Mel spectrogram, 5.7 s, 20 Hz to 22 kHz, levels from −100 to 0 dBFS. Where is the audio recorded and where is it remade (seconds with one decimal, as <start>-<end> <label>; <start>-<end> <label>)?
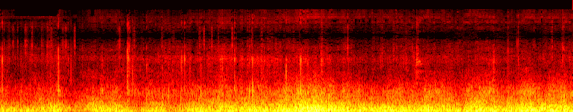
0.0-4.5 recorded; 4.5-5.3 remade; 5.3-5.7 recorded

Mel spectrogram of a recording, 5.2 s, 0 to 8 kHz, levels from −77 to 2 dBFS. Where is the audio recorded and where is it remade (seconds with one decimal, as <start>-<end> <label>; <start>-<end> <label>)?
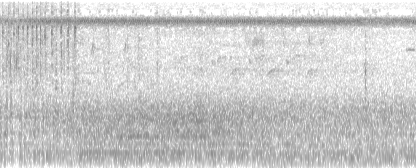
0.0-5.2 recorded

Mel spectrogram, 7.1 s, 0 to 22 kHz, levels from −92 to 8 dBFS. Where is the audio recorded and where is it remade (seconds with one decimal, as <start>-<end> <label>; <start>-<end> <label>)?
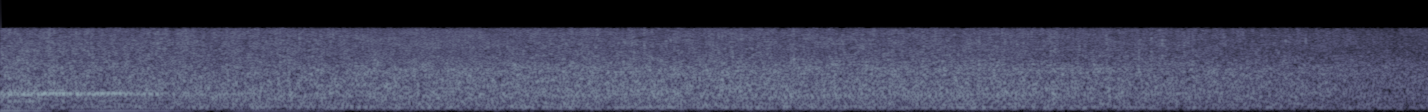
0.0-1.8 recorded; 1.8-2.6 remade; 2.6-7.1 recorded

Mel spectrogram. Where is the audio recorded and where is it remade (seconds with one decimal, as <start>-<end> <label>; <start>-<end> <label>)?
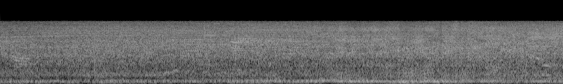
0.0-3.2 recorded; 3.2-5.0 remade; 5.0-5.6 recorded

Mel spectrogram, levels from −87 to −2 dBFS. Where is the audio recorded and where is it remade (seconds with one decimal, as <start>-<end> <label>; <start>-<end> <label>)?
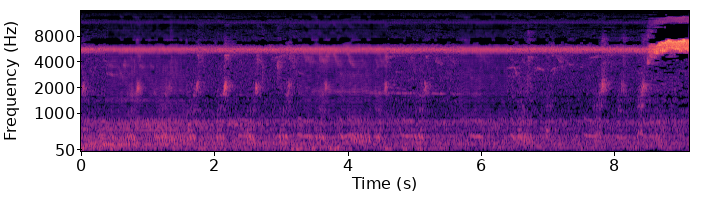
0.0-0.4 recorded; 0.4-1.6 remade; 1.6-3.3 recorded; 3.3-4.6 remade; 4.6-5.7 recorded; 5.7-6.4 remade; 6.4-9.1 recorded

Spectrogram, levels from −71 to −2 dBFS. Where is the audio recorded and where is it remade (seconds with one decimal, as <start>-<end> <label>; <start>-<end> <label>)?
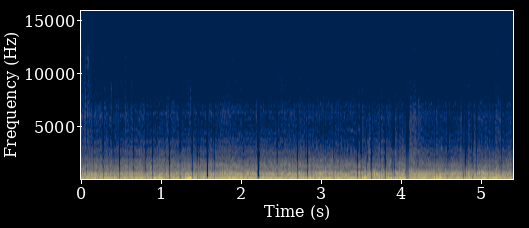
0.0-2.8 recorded; 2.8-5.4 remade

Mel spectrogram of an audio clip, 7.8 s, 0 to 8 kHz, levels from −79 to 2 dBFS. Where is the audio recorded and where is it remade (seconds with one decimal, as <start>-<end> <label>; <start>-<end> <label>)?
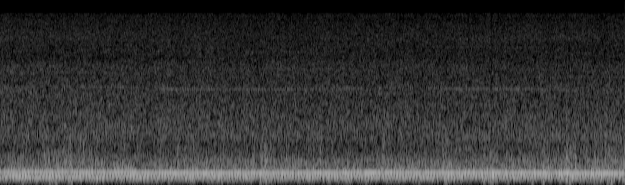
0.0-7.8 recorded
